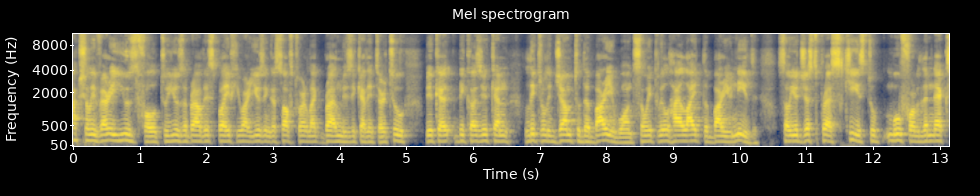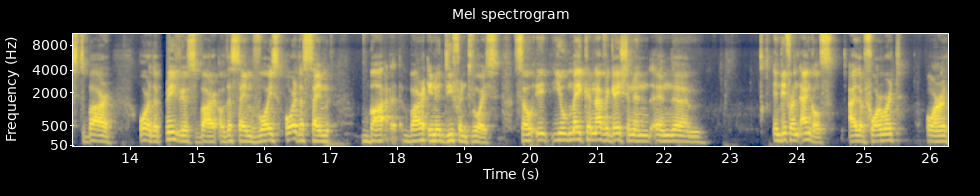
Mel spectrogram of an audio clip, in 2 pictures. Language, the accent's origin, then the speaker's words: English; Portugal; I'm not Italian. I'm from Portugal.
